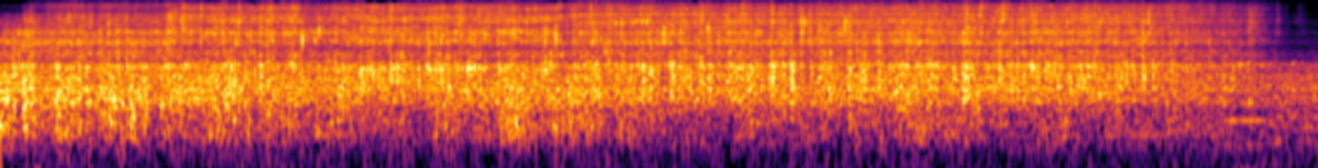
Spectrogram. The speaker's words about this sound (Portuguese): Durante a gravação do tutorial, ocorreu uma forte pancada de chuva.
